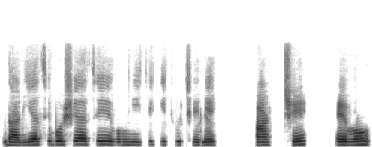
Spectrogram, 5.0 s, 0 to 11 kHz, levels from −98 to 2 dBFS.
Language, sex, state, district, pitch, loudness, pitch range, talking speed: Bengali, female, West Bengal, Malda, 215 Hz, -19 LUFS, 200-230 Hz, 135 wpm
